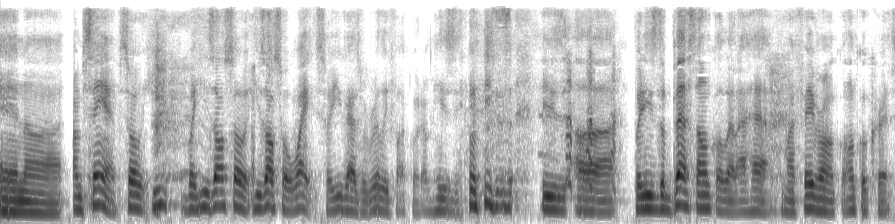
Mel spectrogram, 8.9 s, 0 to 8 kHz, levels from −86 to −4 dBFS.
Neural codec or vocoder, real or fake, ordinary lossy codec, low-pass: vocoder, 44.1 kHz, 128 mel bands every 256 samples, BigVGAN v2; fake; AAC, 32 kbps; 7.2 kHz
